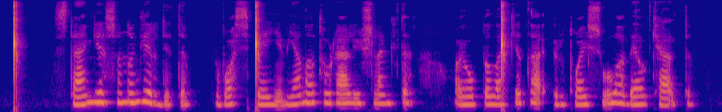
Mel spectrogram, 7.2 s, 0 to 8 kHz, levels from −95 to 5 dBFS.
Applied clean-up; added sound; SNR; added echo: none; Finger snapping; 3 dB; none.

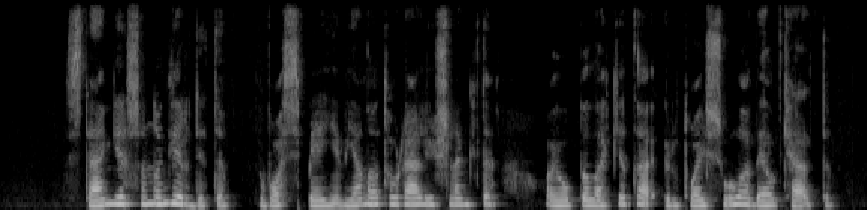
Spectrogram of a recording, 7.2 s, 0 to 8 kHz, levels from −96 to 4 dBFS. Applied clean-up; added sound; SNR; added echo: none; none; none; none.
